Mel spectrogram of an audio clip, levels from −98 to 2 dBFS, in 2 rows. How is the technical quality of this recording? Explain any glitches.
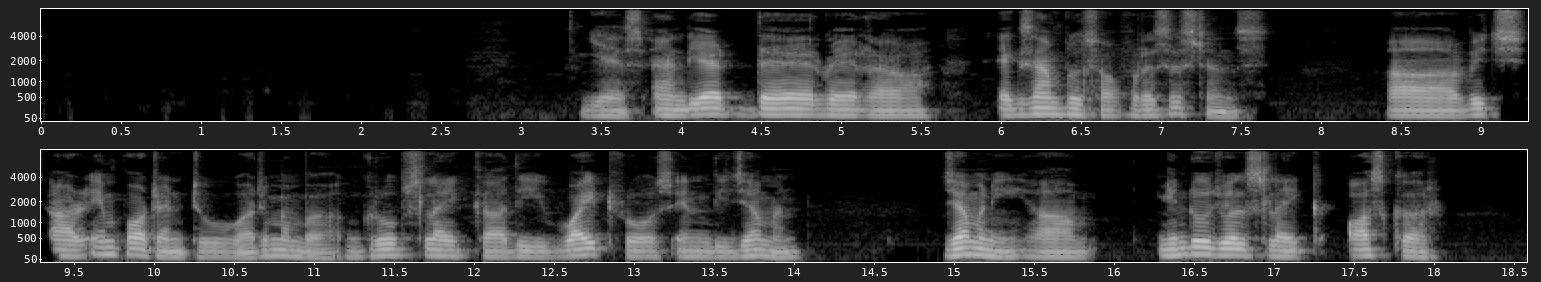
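No technical faults are audible.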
